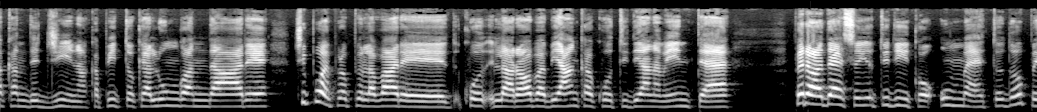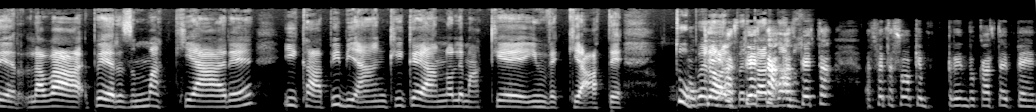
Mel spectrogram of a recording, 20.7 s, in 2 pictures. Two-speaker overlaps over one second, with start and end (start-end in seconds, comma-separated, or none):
17.1-18.4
